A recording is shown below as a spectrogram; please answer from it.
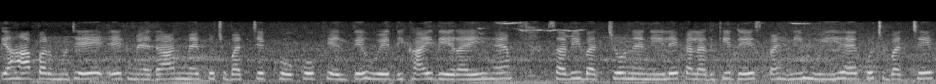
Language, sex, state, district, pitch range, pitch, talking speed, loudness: Hindi, female, Chhattisgarh, Raigarh, 240-265 Hz, 255 Hz, 175 wpm, -15 LUFS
